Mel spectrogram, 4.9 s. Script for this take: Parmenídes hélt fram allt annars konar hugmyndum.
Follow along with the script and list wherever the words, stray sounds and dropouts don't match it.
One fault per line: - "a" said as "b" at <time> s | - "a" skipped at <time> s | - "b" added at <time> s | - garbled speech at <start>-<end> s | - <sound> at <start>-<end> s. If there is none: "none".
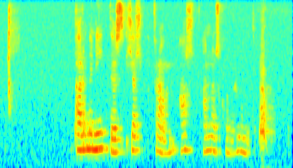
- bark at 4.3-4.6 s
